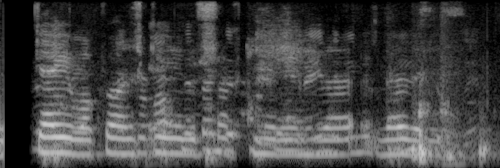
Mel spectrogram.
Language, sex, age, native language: Icelandic, female, 18-19, Icelandic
